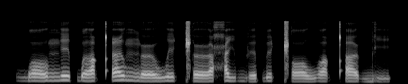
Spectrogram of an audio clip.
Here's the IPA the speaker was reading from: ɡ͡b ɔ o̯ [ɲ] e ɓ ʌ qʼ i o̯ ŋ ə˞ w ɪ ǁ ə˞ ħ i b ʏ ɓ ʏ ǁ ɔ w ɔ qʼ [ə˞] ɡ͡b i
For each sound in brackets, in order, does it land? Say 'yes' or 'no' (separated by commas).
no, yes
